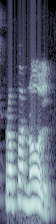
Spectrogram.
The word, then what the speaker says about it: propanol: So pronounce it properly, it is propanol, OL. Why? Because AL, it is the suffix for aldehyde, that is propanal. Propanal, propanol.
